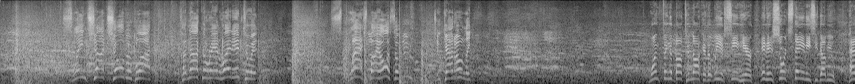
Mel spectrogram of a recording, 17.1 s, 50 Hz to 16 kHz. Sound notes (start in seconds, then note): 0.1 bodies slamming; 4.7 Mike Awesome thudding; 10.2 crowd exclaiming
